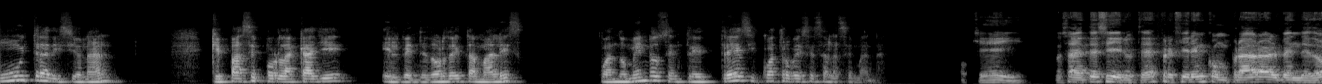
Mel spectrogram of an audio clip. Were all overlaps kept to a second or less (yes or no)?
yes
